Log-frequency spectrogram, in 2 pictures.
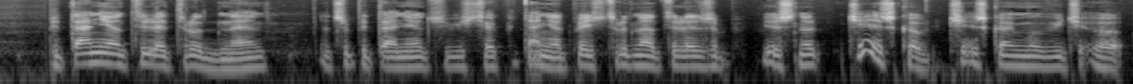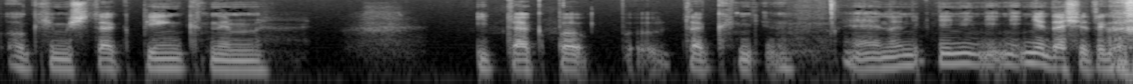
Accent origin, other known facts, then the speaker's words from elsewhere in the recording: Nowy Sącz, Lesser Poland, Poland; te późne lata 50., ta stara część Sądcza, w której się urodziłem, w której mieszkałem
